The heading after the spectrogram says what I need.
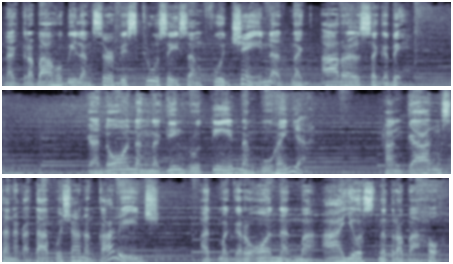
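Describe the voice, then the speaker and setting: A man narrating a first-person letter for a radio drama in a measured, reflective storytelling manner. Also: mid-range voice, fairly even intonation. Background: guitar music.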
